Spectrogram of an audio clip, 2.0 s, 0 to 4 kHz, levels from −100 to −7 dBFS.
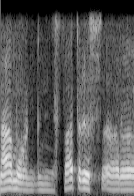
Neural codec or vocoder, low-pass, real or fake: vocoder, 44.1 kHz, 128 mel bands, Pupu-Vocoder; 3.6 kHz; fake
